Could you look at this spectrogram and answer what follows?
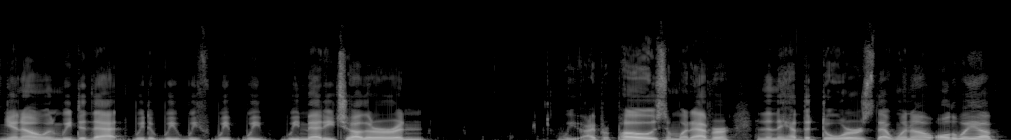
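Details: Adult man, real stuttering in spontaneous speech, repeating a word many times.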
